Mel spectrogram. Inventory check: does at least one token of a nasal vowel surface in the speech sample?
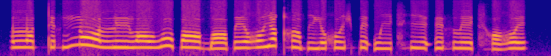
yes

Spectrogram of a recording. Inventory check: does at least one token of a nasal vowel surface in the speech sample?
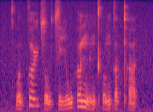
no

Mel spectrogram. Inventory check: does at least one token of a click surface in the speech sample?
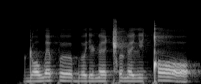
yes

